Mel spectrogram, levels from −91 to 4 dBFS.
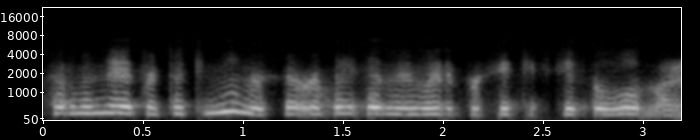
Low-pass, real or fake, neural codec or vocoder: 7.2 kHz; fake; codec, 16 kHz, 0.5 kbps, FreqCodec, smaller model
